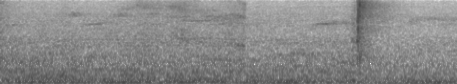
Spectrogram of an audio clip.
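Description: Black tape being worked around a metal bicycle handlebar: faint rustling, then one sharp snap near the end.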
